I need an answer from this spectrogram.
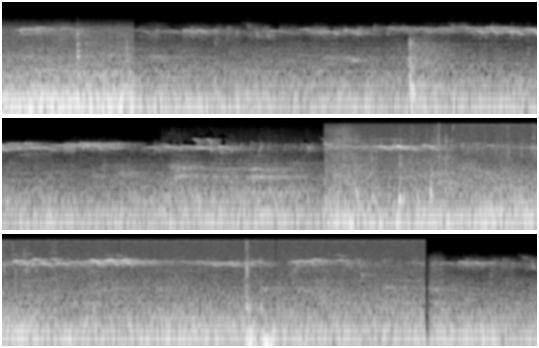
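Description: Small birds chirping continually as background ambience, with a few faint clicks.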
